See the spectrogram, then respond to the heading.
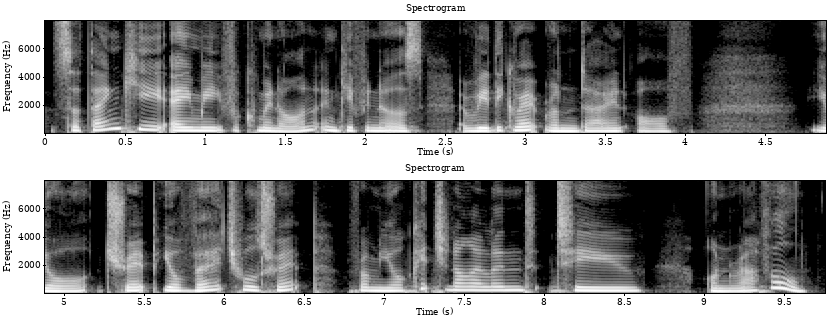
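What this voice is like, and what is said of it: Northwestern English accent. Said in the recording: “my lovely northwestern English accent”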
